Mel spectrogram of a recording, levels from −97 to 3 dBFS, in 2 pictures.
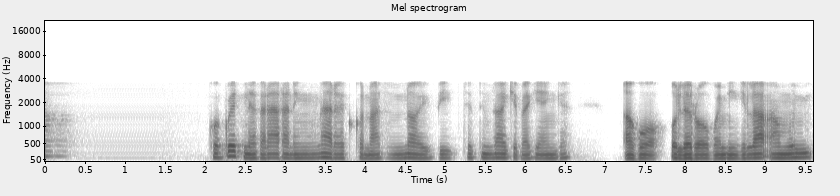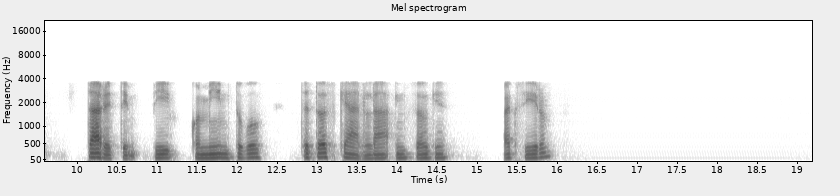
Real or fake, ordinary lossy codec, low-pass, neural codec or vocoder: fake; none; 3.6 kHz; codec, 16 kHz, about 1 kbps, DyCAST, with the encoder's durations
